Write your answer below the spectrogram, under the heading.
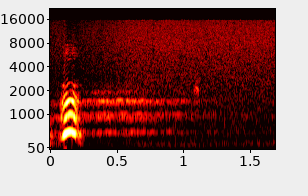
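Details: A German Shepherd barks at nothing toward the mountains: a single deep, sharp bark that rings on in a long echo.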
